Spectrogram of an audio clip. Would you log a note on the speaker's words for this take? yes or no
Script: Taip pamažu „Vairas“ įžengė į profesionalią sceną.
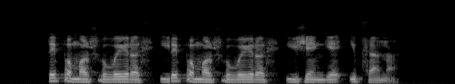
yes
